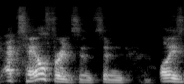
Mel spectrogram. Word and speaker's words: Xhale: oh it's spelled weird it's actually x-h-a-l-e yeah exhale like the word and then ale yeah yeah oh it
